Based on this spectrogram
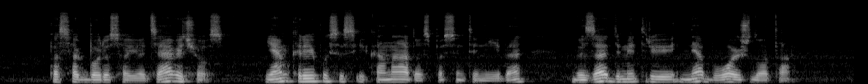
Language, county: Lithuanian, Tauragė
